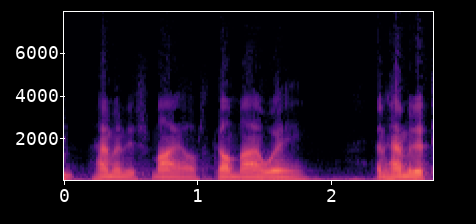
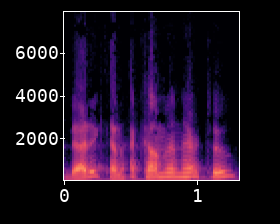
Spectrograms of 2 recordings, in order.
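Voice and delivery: put-on higher child's voice asking; little girl's plea; 10 semitones higher, 4 dB louder than usual. Daughter asking father to join, higher child voice. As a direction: ask like a small girl wanting in. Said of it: "She said".

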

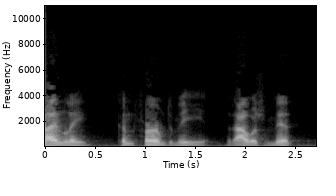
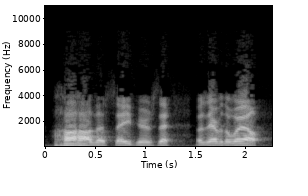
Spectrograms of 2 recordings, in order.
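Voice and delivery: ordinary talk

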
